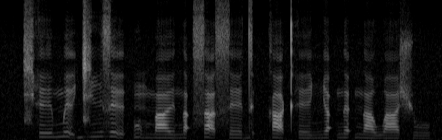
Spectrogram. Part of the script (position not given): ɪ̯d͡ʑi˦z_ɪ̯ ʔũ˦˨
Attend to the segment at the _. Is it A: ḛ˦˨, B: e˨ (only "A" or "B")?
A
